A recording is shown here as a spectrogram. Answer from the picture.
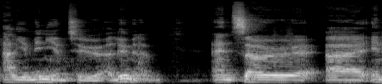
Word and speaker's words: aluminium: aluminum and yeah but in Britain it we retained aluminium after very very strange to me what sounds cool I can't say it like that yeah aluminium yeah they have you aluminum where just what are we doing what are you doing what are we doing we're keeping the eye in the middle short sound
